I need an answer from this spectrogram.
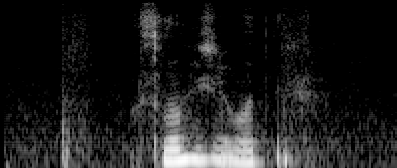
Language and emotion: Russian, neutral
